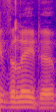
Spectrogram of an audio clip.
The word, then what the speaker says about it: Weleda: out with your problem you say Vala but most people know it as V at least in Britain and America in in the UK it's it's w it's spelled with a W but it is a Germanic name so w becomes V what is special about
